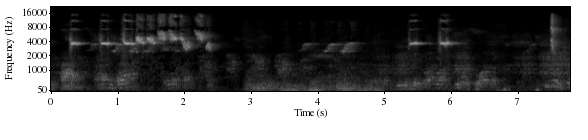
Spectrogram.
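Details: Double-collared seedeater warming up with tui-tui song: a long rattling burst of high notes and buzzy trills, a pause with music, then more sharp whistled notes.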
